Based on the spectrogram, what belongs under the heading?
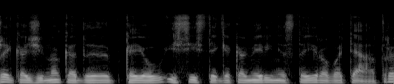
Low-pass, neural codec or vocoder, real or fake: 10.8 kHz; none; real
